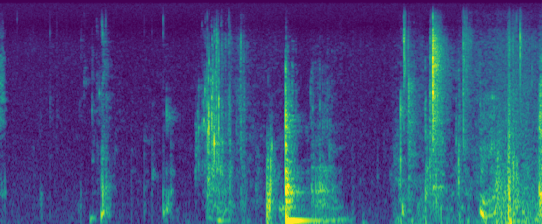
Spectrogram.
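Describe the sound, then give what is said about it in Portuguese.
Drinking a glass of water: scattered soft clicks and liquid movement, a heavy thunk of a glass set down midway, then more sips, swallows and clinks, all fairly quiet with no talking. “beber uma água.”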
